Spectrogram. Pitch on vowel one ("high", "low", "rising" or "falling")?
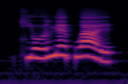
rising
